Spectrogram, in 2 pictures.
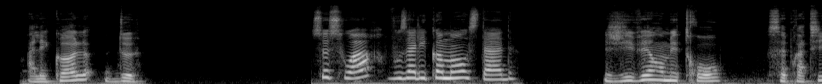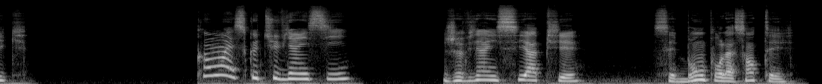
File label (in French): Dialogue a l'ecole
